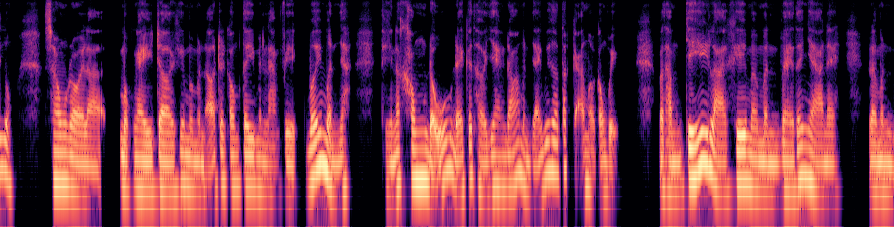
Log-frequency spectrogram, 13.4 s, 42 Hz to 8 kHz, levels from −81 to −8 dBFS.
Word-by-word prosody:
luôn. 155 -8 -1 0.5
Xong 115 -1 +1
rồi 95 -4 +2
là 85 -2 -2 0.3
một 105 -1 -1
ngày 95 -2 +1
trời 95 -1 +2
khi 115 - -1
mà 105 -2 -1
mình 95 -2 -3
ở - - -1
trên 115 0 -3
công 110 -1 -2
ty 110 -1 +2
mình 100 -2 -5
làm 90 0 -8
việc 90 -3 -1 0.2
với 140 +8 +5
mình 130 - +3
nha, 105 +2 -4 0.5
thì 90 - -5
nó 115 - +1
không 125 0 +2
đủ 150 +8 +3
để 95 +3 0
cái 135 +5 -2
thời 95 -4 -3
gian 110 0 -2
đó 110 +7 -2
mình 115 -9 -3
giải 85 - -3
quyết 150 +6 -1
hết 150 -2 +2
tất 160 -1 -4
cả - - -4
mọi 115 - -4
công 95 +1 -2
việc - - -3 0.6
và - - +1
thậm 95 0 -2
chí 145 - +7
là 95 - +2
khi 120 +1 +6
mà 105 -4 0
mình 95 -1 -1
về 95 0 -1
tới 130 +6 +1
nhà 110 -9 0
nè, 90 0 -4 0.4
rồi 100 -1 0
mình 95 -1 -1
105 Hz, 230 wpm, -21 LUFS, 95-120 Hz, 0.6 s, chí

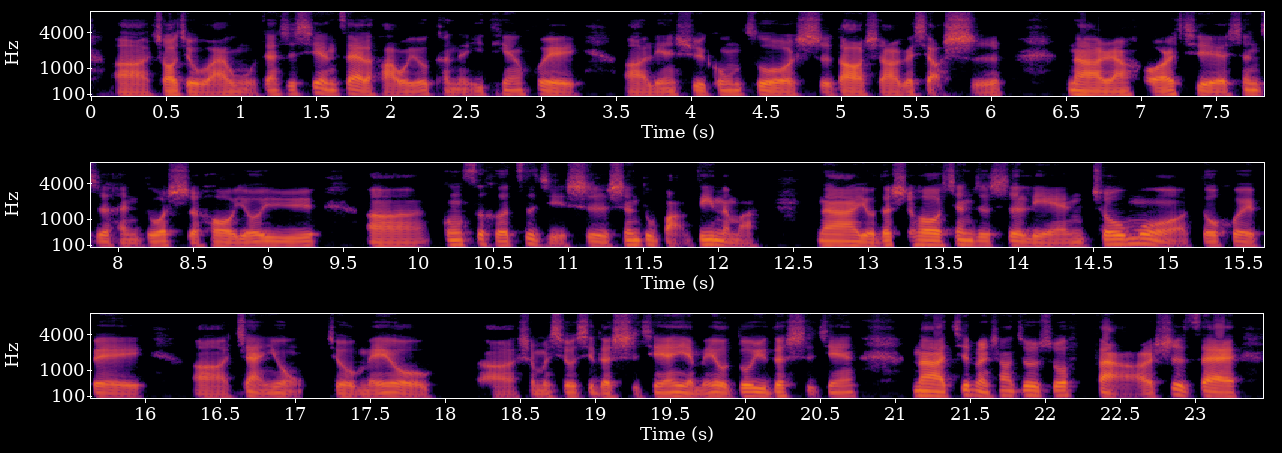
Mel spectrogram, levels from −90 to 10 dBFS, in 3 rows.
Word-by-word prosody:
啊， 75 0 0
朝 85 0 +2
九 - - +1
晚 75 +2 0
五。 75 - -8
但 95 - -1
是 100 +2 -6
现 100 -1 0
在 - - +4
的 - - +3
话， - - 0
我 - - 0
有 85 - -1
可 90 - -10
能 75 0 -7
一 90 - -8
天 95 +2 -5
会， 80 -5 +1 0.3
啊， 80 -2 -2
连 80 +2 -3
续 90 +2 -3
工 90 +3 -4
作 85 -3 +2
10-12 80 0 +1
个 - - -1
小 - - -1
时。 - - 0 0.4
那 85 -2 +5
然 85 0 +3
后 85 - -1
而 85 +3 +5
且， 85 -5 +1
甚 95 +4 -3
至 90 0 -2
很 80 -3 -7
多 95 +1 +2
时 100 - 0
候， 90 -3 0
由 90 +2 +1
于， 95 0 -2 0.3
呃， 85 0 -1
公 110 0 0
司 - - -3
和 95 - 0
自 125 +4 -4
己 75 -5 -7
是 90 +2 -1
深 110 0 +1
度 115 0 -1
绑 - - -2
定 115 -1 +3
的 90 - 0
嘛， 70 -2 -8 0.4
那 95 -1 +3
有 90 -2 +2
的 105 - +1
时 - - -1
候 110 -2 +5
甚 110 +2 -1
至 100 -1 -2
是 105 +1 -1
连 80 -1 -2
周 120 0 +3
末 130 0 +1
都 90 - +1
会 95 0 -1
被， 85 -3 -1 0.3
啊， 75 -2 -3
占 - - 0
用。 85 -4 -5
就 80 -3 -2
没 80 +1 -1
有， 70 -7 0 0.4
啊， 70 0 -4
什 - - -8
么 80 +1 -5
休 95 - -1
息 - - -3
的 - - +1
时 - - -1
间， 90 +2 +3
也 90 -3 +3
没 80 +5 -3
有 100 - +3
多 100 - +2
余 95 - +2
的 100 - +3
时 100 - -6
间。 95 +1 -2 0.4
那 110 -3 +7
基 100 +6 -1
本 110 -7 +2
上 115 +4 -3
就 125 +1 +3
是 115 - -10
说 120 0 +2 0.2
反 - - +7
而 70 0 -2
是 - - 0
在 - - +6
90 Hz, 255 characters per minute, -26 LUFS, 80-100 Hz, 0.4 s, 那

